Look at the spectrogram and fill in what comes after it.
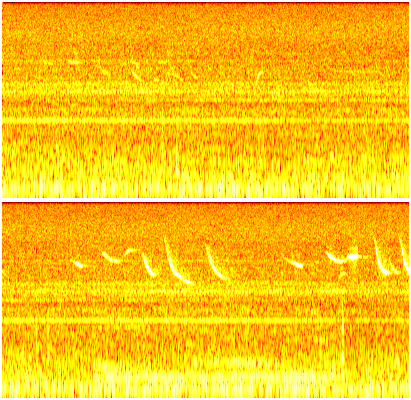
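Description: Birds calling outdoors: quiet at first, then from about five seconds in a quick series of short, high chirps that each slide downward in pitch, over a low steady background hiss.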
